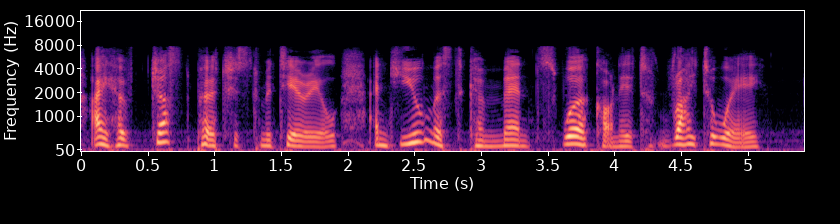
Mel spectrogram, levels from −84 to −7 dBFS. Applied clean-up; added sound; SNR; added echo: none; none; none; none.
